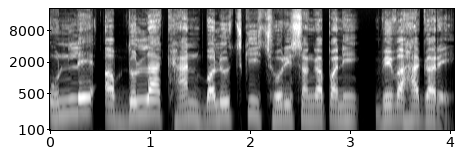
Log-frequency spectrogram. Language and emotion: Nepali, neutral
